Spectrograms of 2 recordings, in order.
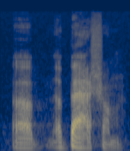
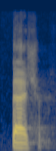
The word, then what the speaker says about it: Basham: Basham, did I pronounce that right? Basham. Basham, thank you very much.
